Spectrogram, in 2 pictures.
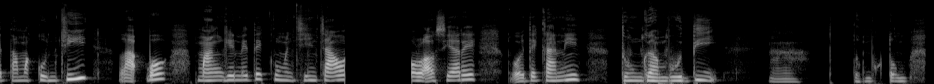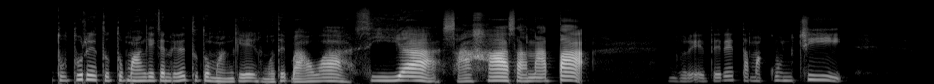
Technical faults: playback stall; input switched to a poorer device

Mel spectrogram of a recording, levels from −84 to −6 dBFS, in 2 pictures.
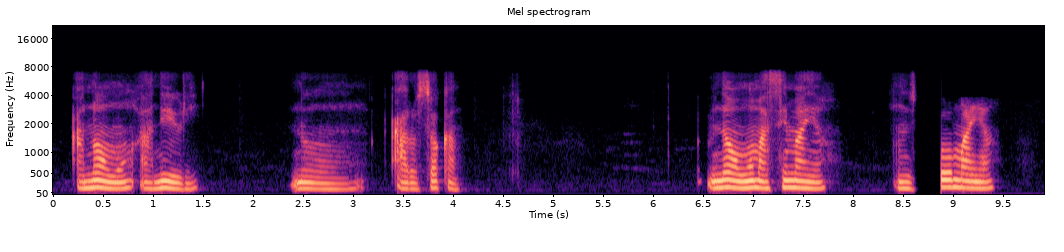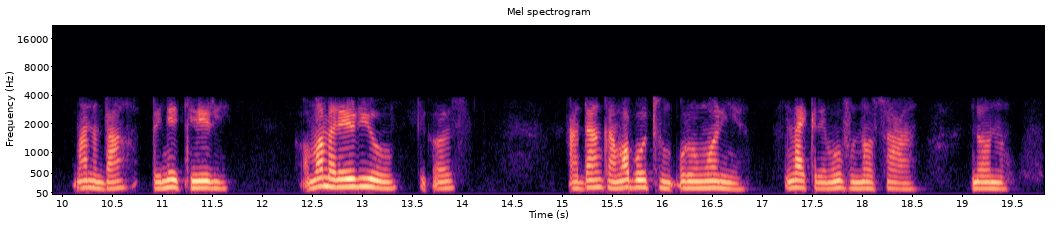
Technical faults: handover gap; fallback to narrowband

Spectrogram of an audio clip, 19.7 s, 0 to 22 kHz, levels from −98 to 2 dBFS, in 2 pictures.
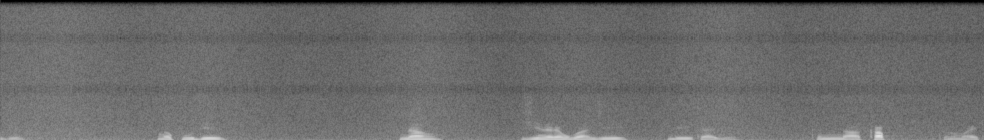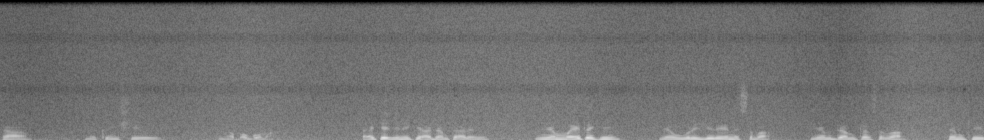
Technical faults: none

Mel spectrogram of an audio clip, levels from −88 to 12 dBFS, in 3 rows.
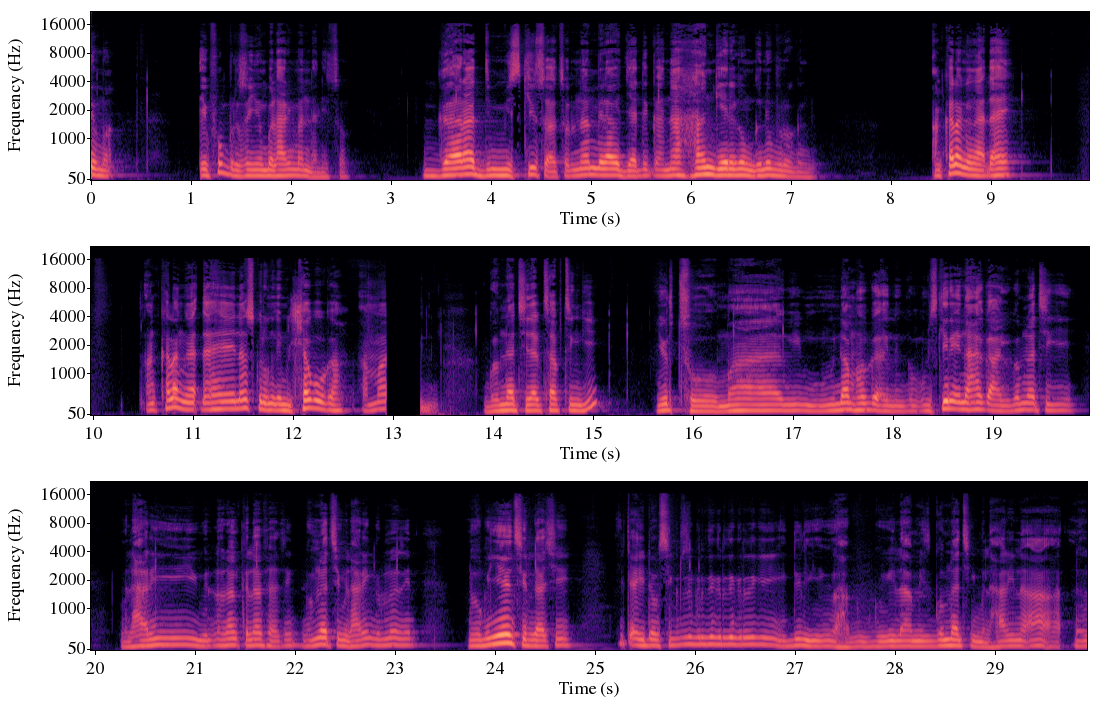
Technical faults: audio dropout to silence

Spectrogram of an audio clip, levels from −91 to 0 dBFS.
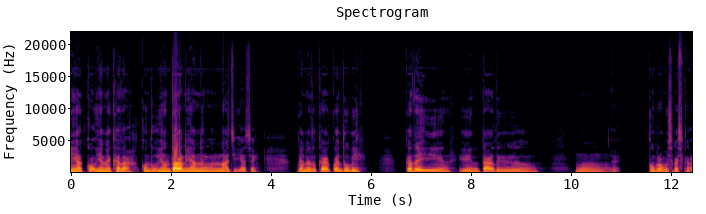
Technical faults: microphone overload; microphone volume stepped down

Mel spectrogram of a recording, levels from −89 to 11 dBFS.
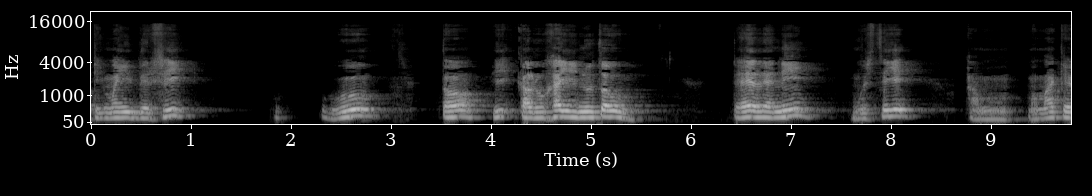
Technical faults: HE-AAC compression

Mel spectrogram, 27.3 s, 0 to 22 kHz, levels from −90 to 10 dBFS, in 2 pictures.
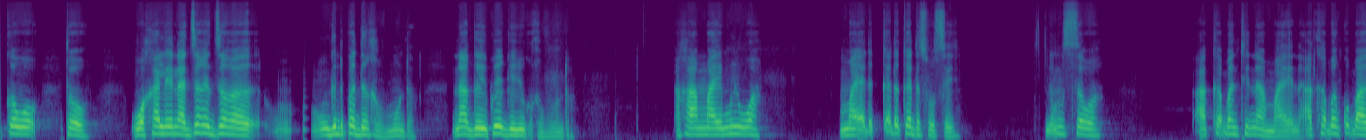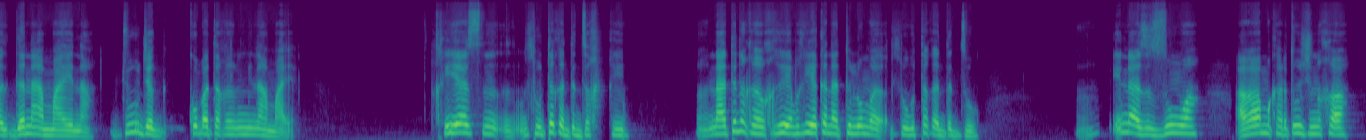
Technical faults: short stall from a late packet; jitter buffer speed-up; call audio freeze; skip ahead

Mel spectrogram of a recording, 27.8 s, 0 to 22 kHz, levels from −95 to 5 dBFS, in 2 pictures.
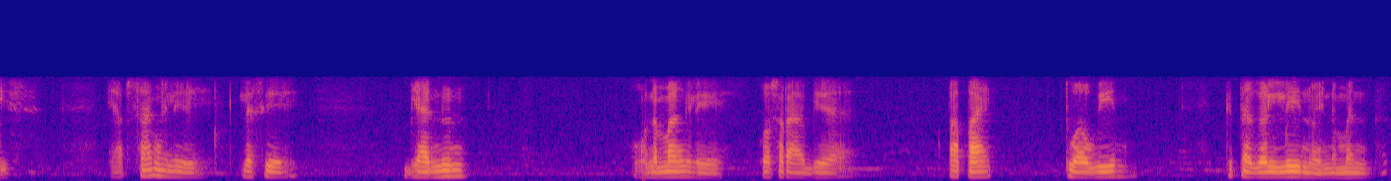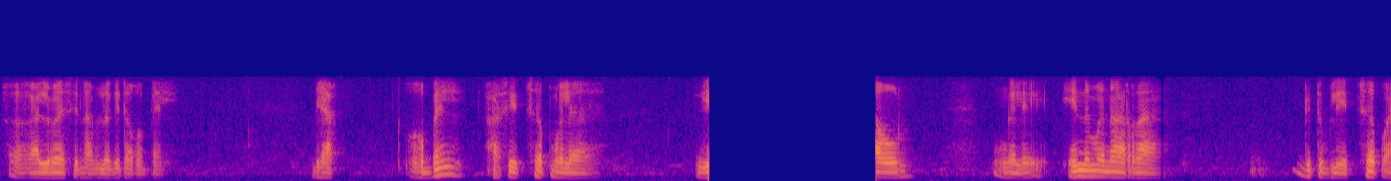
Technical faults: packet loss with pitch repetition; audio dropout to silence

